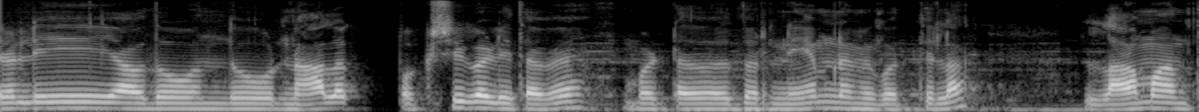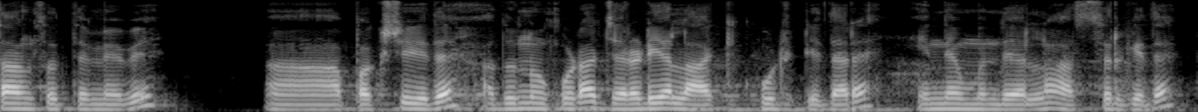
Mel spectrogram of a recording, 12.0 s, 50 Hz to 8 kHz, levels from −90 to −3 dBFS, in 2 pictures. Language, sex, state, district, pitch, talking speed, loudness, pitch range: Kannada, male, Karnataka, Shimoga, 140 Hz, 135 wpm, -27 LUFS, 130-150 Hz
